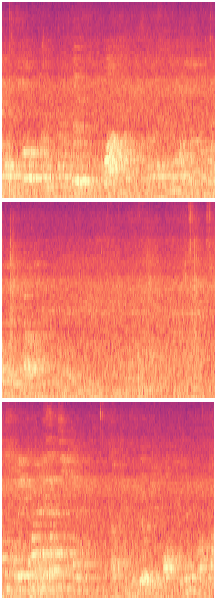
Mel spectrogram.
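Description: A man speaks calmly over a microphone in a large echoing hall.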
